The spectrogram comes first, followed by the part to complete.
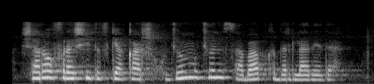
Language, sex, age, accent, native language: Uzbek, female, under 19, Surxondaryo, Uzbek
